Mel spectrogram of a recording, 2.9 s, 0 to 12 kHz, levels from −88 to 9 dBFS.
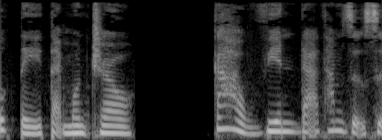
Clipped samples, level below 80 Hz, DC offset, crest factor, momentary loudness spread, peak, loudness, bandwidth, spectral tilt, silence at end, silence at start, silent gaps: under 0.1%; -54 dBFS; under 0.1%; 16 dB; 6 LU; -8 dBFS; -24 LUFS; 11.5 kHz; -5 dB/octave; 0 s; 0 s; 1.02-1.52 s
